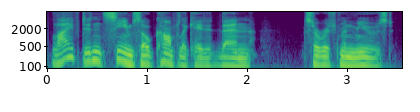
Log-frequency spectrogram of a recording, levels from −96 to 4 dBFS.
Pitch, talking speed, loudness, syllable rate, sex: 115 Hz, 150 wpm, -21 LUFS, 4.8 syllables/s, male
